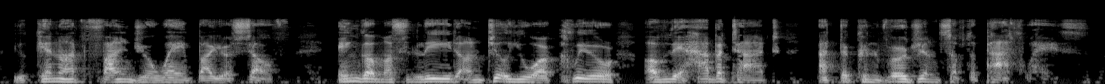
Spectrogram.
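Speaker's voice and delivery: quiet whispering. A narrator reads a character's warning as night falls, whispered caution. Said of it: "and on the low porch stood Herr Sterngucker".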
